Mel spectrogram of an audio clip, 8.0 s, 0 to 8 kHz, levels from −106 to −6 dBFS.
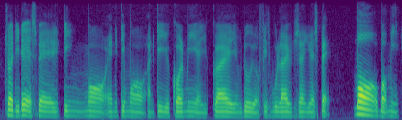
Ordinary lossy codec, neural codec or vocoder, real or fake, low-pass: Opus, 32 kbps; none; real; 7.2 kHz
